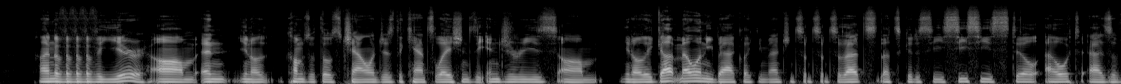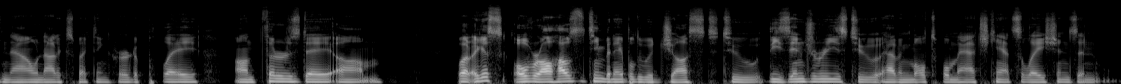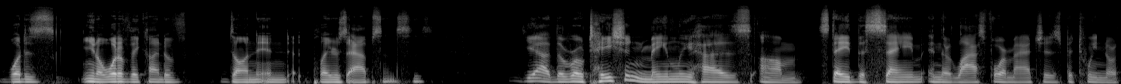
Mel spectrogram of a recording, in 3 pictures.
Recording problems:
audio stuttering; at 0.5 s and at 8 s

